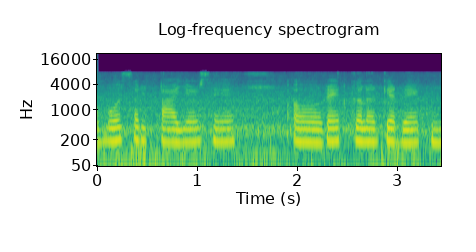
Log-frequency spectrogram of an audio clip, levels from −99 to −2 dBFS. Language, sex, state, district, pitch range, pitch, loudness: Hindi, female, Tripura, West Tripura, 175-185 Hz, 180 Hz, -16 LUFS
